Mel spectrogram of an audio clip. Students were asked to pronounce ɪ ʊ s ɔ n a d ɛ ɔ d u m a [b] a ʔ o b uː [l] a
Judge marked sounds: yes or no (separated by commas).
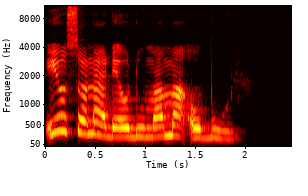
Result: no, yes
